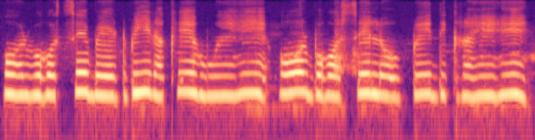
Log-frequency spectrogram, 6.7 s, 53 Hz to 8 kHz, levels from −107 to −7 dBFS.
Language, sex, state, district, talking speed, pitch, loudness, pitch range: Hindi, female, Madhya Pradesh, Bhopal, 145 wpm, 270 Hz, -15 LUFS, 260-285 Hz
